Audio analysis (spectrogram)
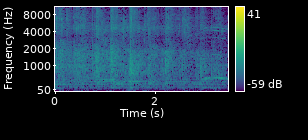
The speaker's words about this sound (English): Somebody clapped the loudest, so here you go.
